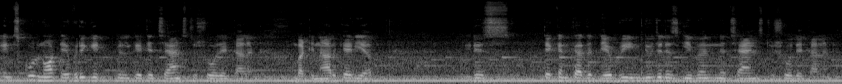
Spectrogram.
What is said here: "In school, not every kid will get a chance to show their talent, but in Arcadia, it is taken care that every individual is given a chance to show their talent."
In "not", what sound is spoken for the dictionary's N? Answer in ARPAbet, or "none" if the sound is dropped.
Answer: N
